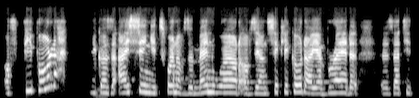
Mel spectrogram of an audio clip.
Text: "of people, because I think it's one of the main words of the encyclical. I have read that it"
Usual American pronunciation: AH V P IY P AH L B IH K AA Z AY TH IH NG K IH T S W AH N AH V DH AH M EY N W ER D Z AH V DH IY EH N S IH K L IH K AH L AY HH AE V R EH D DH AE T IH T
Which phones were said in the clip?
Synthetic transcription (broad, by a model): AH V P IY P AH L B IH K AA Z AY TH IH NG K IH T S W AH N AH V DH AH M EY N W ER D AH V DH IY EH N S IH K L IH K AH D AY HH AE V R EH D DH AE T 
